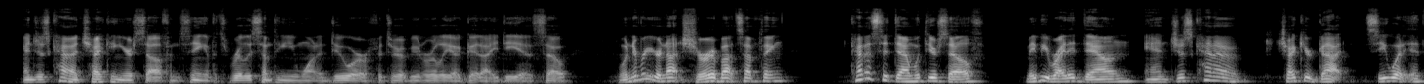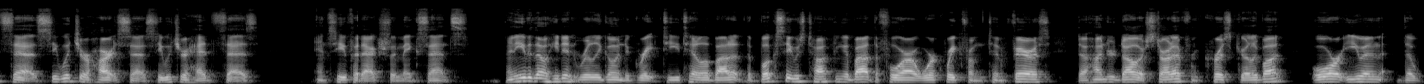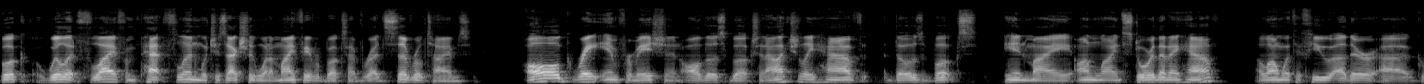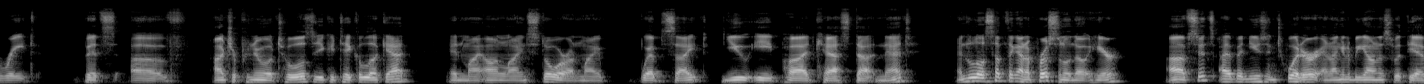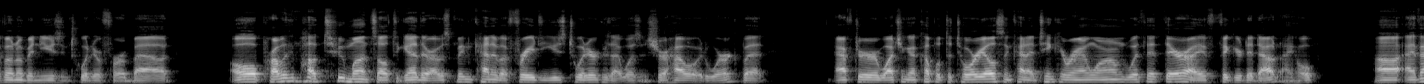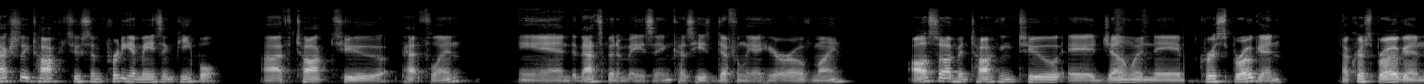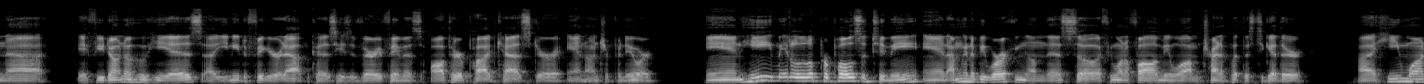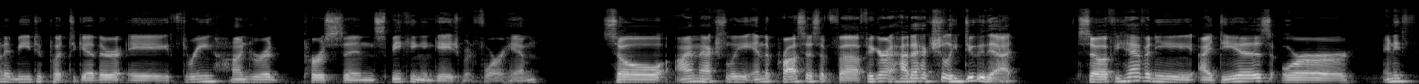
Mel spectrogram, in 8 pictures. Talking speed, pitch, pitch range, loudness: 195 wpm, 110 Hz, 100-125 Hz, -23 LUFS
